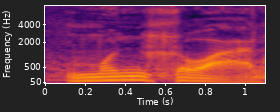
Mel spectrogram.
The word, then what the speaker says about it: Muntwana: Which is in Ndebele and pronounced Mundluana. Oh, Mundluana. So it's almost like a D sound. Oh, yes, but it's spelled with a TL.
